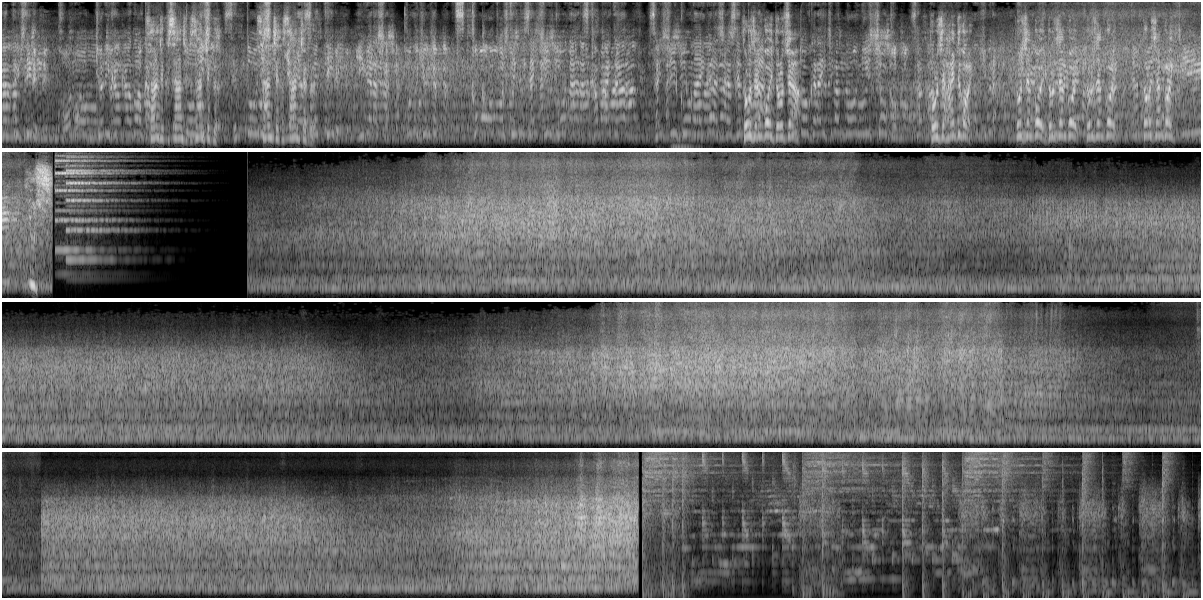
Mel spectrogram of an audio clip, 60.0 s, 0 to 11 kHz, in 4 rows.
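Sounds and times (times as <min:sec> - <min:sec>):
racing motorcycle engines droning: 0:00.0 - 0:15.6, 0:18.1 - 0:59.9.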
